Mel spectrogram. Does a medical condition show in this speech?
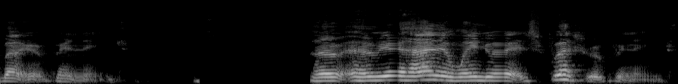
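Yes: cerebral palsy; caused by brainstem aneurysm.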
